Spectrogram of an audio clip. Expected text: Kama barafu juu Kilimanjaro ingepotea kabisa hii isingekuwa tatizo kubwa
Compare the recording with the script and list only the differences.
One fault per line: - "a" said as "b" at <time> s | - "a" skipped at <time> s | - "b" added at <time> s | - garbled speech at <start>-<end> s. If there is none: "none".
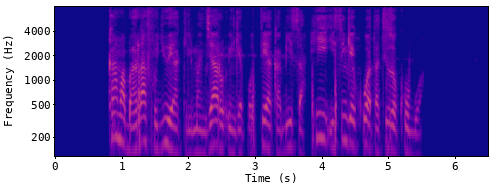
- "ya" added at 1.7 s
